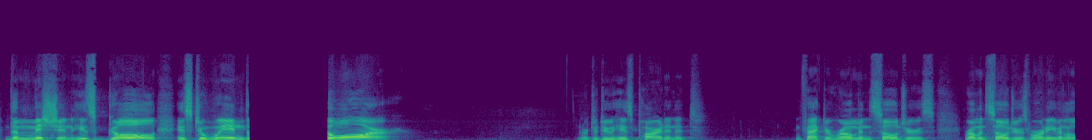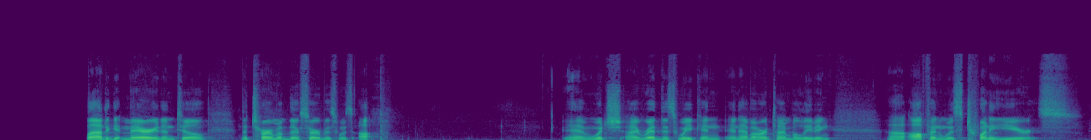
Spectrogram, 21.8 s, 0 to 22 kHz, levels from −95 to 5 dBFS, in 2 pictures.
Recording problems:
audio cutting out; at 2.5 s for 1 s and at 11 s for 1 s

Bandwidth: 13.5 kHz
